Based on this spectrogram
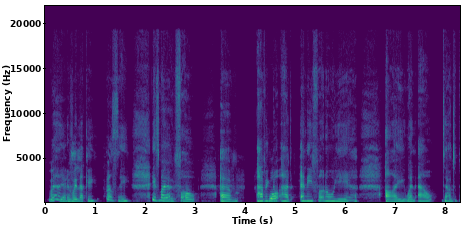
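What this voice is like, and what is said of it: Hoarse, nearly lost voice. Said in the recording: “I've lost my voice.”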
